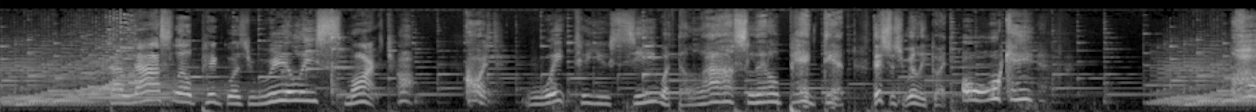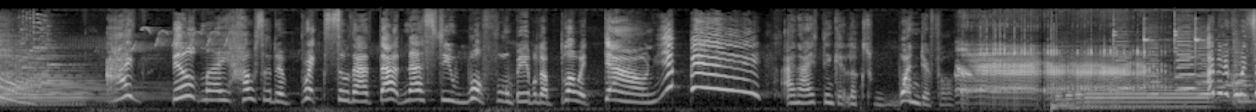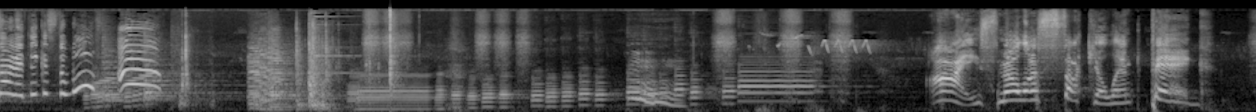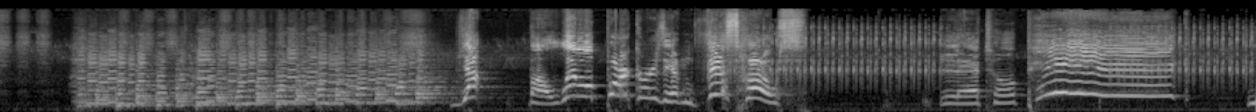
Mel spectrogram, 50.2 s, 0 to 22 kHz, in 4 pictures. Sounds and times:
Music: 0:00.0 - 0:14.3, 0:23.1 - 0:33.4, 0:38.4 - 0:42.3
Speech: 0:01.1 - 0:10.5, 0:13.6 - 0:22.1, 0:24.6 - 0:26.2, 0:34.4 - 0:37.3, 0:42.2 - 0:45.8, 0:47.1 - 0:49.6.

